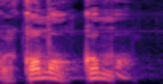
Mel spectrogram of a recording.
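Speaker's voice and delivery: high, quick puzzled double question; a bishop caught off guard, half-hearted. Retold or imitated. The bishop baffled by the priest's answer, asking again in surprise. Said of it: "Dice el obispo".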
